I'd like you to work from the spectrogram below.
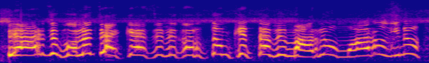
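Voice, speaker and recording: A woman's voice: extremely high pitch, noisy background. Woman playing a defiant young daughter-in-law. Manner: defiant, indignant, talking back fast. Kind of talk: staged confrontation drama.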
